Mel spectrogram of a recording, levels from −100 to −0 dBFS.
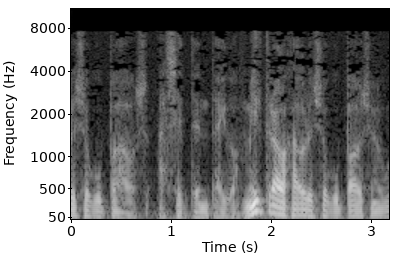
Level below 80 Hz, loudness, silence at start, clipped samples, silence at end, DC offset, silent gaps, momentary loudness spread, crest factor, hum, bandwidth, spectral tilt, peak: -38 dBFS; -24 LUFS; 0 s; under 0.1%; 0 s; under 0.1%; none; 15 LU; 20 dB; none; 8 kHz; -7.5 dB/octave; -4 dBFS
